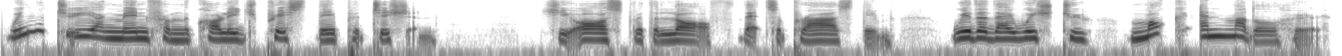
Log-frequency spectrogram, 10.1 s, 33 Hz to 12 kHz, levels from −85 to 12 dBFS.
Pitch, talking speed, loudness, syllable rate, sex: 210 Hz, 160 wpm, -20 LUFS, 4.7 syllables/s, female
